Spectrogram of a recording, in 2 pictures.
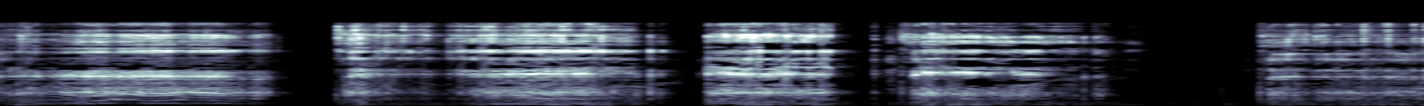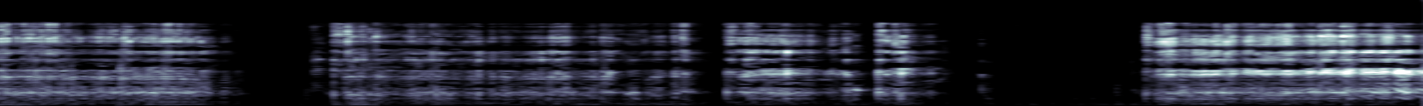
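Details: A long series of loud, drawn-out belches with short pauses, tagged as a man burping; repeated burping.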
